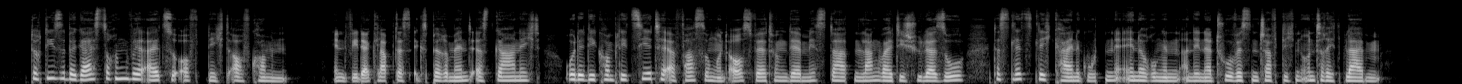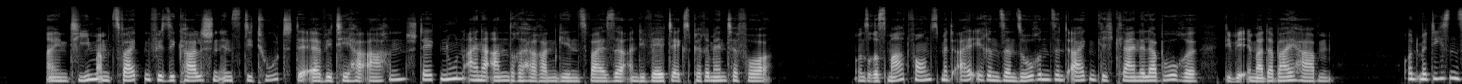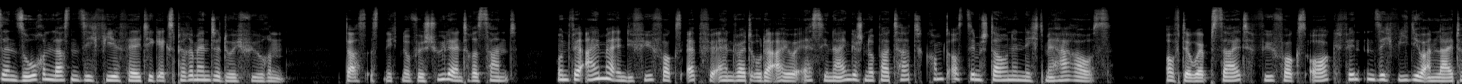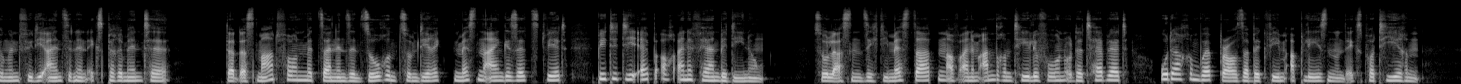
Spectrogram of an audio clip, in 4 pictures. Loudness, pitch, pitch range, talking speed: -19 LUFS, 180 Hz, 170-205 Hz, 160 wpm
